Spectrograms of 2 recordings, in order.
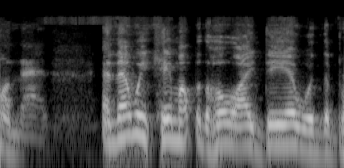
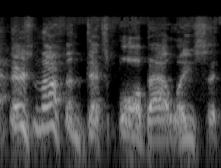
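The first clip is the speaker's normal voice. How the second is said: laughing; 10 semitones higher than usual. Real, not acted.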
